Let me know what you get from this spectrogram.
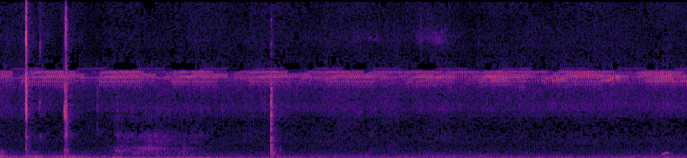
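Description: Insects trilling steadily at a high pitch, with a few sharp clicks in the first three seconds.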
